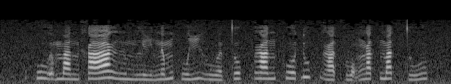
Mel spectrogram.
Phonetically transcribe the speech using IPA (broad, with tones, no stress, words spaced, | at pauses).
hwṵ˧˨ə̯ma̤˨˩nxaː˨˦ɣɨ̤˨˩m li̤˨˩nə˨˦mkwi˨˦ɣṳ˨˩ə̯ t̪o˦˥k̚ ɣa˧nfo˧ɗu˦˥k̚ ɣa˦˥t̚ vɔ̰˧˨ŋa˦˥t̚ma˦˥t̚t̪u˨˦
